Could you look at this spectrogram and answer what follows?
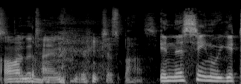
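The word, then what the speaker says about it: Espace: He says, I'm on the verge of tears by the time we get to Espas, which is spelled E-space.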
